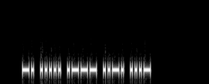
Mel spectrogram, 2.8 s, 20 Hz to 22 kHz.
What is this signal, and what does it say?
Morse code, heard as a keyed tone, about 40 wpm, 700 Hz. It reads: N5JFV
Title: USA Call Signs - 5 Characters - 2x Character Spacing - 40wpm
